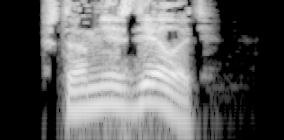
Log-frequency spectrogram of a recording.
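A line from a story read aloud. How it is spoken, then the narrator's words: Shouted reply. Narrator (Russian): Крикнул в ответ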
